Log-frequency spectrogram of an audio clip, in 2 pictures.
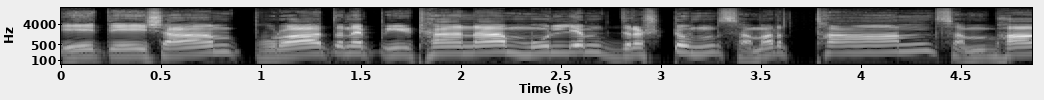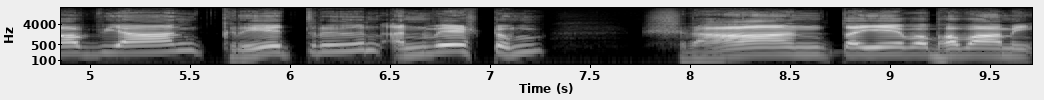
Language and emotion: Sanskrit, angry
